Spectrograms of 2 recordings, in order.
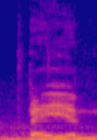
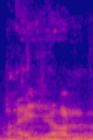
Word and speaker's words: Bayon: habe ich mich gefragt wie das Auto den ausgesprochen wird hundai sagt Ben nicht Bayon oder ähnliches von allen dreien fährt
